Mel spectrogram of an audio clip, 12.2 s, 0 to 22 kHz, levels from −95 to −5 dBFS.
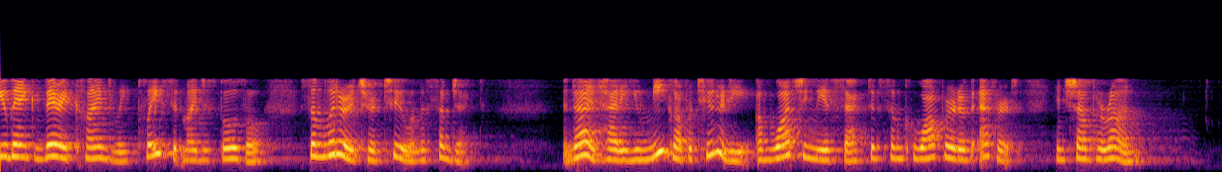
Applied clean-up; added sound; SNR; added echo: none; none; none; reverberation time 0.9 s.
